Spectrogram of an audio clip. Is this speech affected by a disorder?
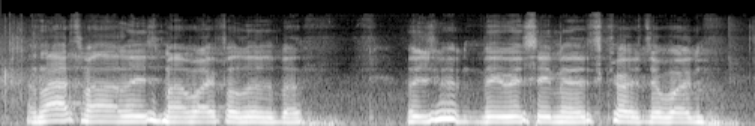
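Yes: ALS; onset left hand and arm.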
